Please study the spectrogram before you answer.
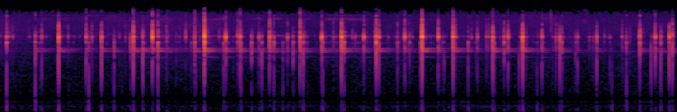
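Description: Long nails tap and click on a small clear glass bottle held in the fingers. Many quick, light, bright clinks fall in an irregular run with almost no ring, over a faint low hum.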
